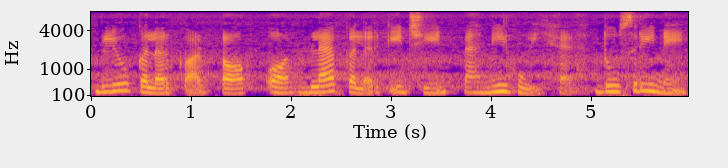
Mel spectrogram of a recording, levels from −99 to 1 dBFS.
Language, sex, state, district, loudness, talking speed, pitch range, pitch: Hindi, female, Punjab, Fazilka, -19 LUFS, 140 wpm, 175-215 Hz, 195 Hz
